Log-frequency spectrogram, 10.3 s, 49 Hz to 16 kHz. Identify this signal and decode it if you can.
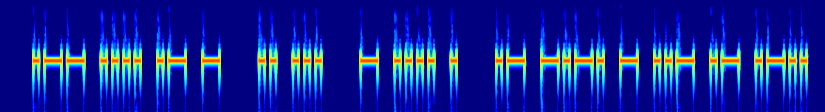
Morse code, heard as a keyed tone, about 17 wpm, 700 Hz. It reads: WHAT IS THE ACTUAL
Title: Sentences from Top 1000 Words - Review Part 5 - 17wpm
